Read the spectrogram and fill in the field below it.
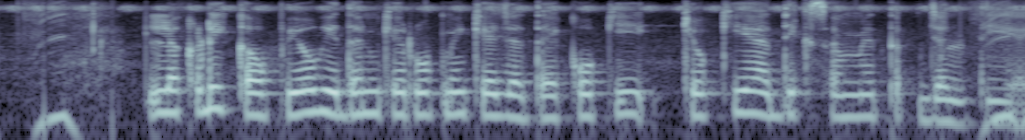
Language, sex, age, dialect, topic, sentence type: Hindi, female, 36-40, Hindustani Malvi Khadi Boli, agriculture, statement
